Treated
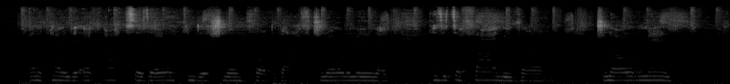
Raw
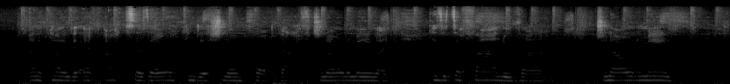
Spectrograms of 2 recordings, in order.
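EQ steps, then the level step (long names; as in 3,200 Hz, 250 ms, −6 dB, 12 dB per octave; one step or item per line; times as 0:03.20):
high shelf with overshoot 1,500 Hz −9.5 dB, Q 3
dynamic equaliser 6,100 Hz, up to +6 dB, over −51 dBFS, Q 1.6
0.0 dB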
